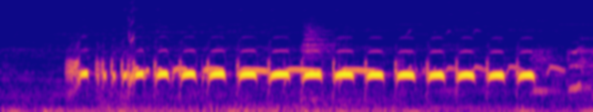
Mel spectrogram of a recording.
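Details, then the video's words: Calling to attract a male, a female zebra dove utters a steady string of about thirteen short, rounded cooing notes, evenly spaced at just over two per second, clear against a quiet background. "Suara Perkutut betina Memanggil Jantan || The sound of a female turtle dove calling a male"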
